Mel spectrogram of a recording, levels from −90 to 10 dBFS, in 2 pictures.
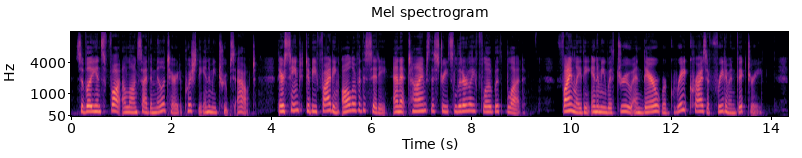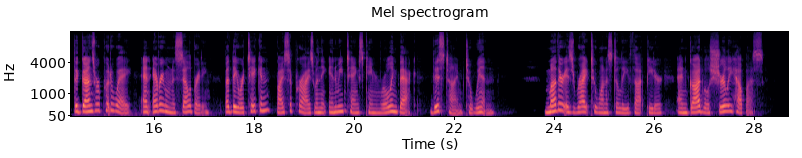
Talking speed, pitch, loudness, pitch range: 175 wpm, 225 Hz, -25 LUFS, 195-250 Hz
